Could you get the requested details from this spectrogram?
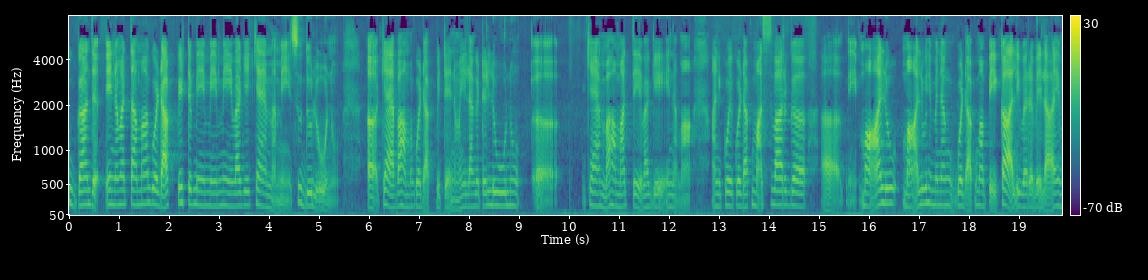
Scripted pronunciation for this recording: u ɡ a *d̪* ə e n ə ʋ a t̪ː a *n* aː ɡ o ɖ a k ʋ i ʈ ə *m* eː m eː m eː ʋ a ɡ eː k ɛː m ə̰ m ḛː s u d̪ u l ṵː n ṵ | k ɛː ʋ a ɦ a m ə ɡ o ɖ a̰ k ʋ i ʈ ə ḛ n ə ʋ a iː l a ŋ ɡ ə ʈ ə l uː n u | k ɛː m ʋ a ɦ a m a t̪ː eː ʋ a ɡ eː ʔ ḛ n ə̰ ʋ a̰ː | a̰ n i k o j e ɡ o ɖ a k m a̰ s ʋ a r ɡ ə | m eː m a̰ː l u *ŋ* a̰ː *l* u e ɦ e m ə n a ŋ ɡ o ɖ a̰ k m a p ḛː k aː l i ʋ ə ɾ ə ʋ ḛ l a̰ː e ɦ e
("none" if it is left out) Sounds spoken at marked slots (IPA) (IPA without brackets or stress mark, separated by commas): d̪, m, m, m, l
